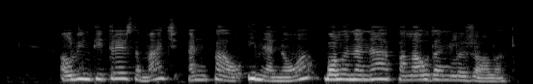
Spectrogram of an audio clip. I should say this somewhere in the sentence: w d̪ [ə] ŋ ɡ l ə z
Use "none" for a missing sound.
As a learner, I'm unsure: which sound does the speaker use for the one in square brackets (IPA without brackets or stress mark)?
ə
